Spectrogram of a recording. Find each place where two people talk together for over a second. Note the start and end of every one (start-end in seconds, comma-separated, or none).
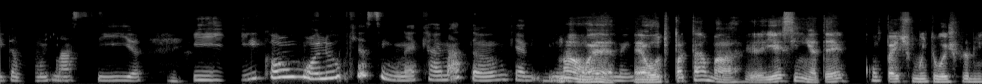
5.4-6.9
